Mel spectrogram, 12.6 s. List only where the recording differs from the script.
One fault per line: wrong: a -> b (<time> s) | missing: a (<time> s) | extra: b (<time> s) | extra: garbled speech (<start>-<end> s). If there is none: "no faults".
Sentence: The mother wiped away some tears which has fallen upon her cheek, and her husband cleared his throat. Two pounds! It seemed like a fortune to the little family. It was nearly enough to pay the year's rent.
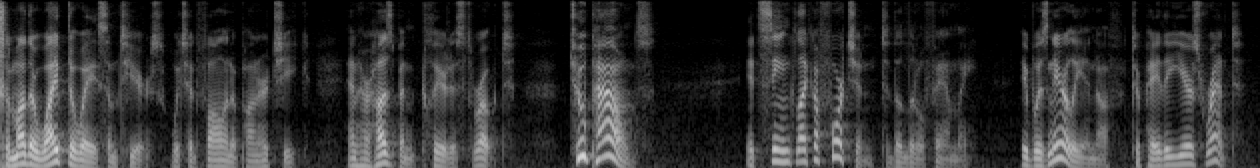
wrong: has -> had (1.9 s)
